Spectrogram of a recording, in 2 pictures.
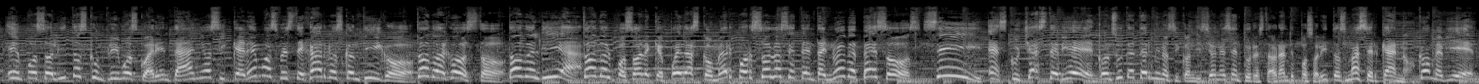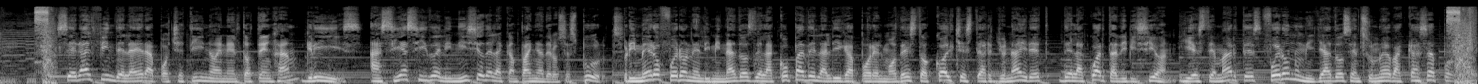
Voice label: Spanish Neutral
